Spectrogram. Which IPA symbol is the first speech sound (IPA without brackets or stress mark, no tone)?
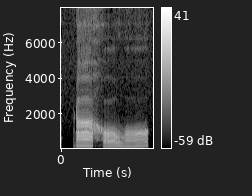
ɽ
